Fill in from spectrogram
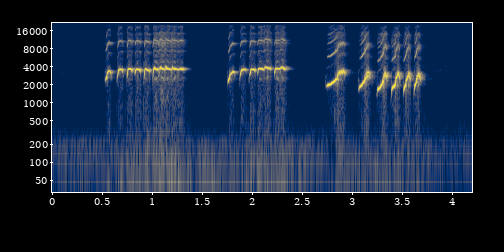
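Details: Caged white-rumped shama singing to provoke another shama: two long steady buzzing whistles, then a brisk series of rising slurred whistled notes.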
